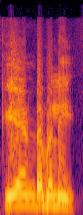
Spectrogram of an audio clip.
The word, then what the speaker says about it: knee: Next, KN से प्रारंभ होने वाले शब्दों में KN के K का उच्चारण नहीं होता है। जो भी शब्द KN से शुरू होता है, KN से, तो वहाँ पर K को नहीं पढ़ा जाता है।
